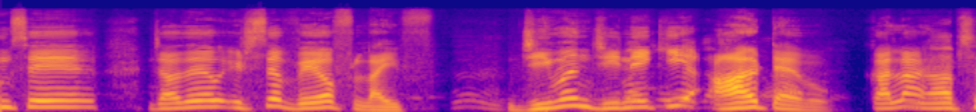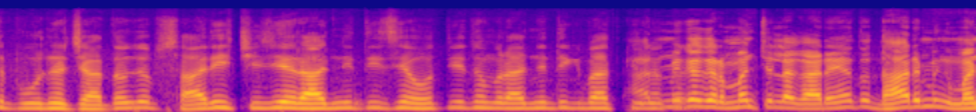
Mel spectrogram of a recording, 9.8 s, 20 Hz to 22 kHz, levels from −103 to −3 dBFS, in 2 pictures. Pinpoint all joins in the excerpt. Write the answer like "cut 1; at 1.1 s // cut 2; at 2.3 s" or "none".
cut 1; at 4.6 s // cut 2; at 8.2 s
